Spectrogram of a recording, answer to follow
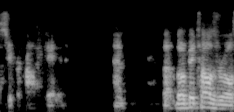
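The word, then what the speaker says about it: L'Hôpital: we have this rule it's called l'hopital's rule sometimes it's spelled like this sometimes it's spelled as l apostrophe hospital they're both fine um anyway it's called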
